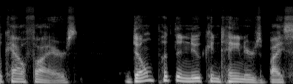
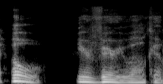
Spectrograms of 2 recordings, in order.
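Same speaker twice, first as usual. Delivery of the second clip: deep, raised public radio announcer delivery; 5 semitones lower, 5 dB louder than usual. Replying to thanks on an after show, NPR voice. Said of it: "I've somehow broke into my N P R voice".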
